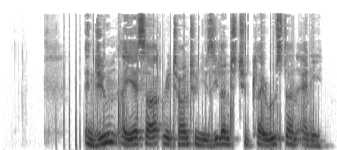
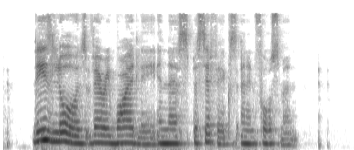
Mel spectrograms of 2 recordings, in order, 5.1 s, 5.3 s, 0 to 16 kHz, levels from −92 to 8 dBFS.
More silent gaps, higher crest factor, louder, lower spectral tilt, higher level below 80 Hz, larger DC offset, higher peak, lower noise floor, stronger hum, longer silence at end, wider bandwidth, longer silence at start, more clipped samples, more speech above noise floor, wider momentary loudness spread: neither; about the same, 16 dB vs 20 dB; first, -15 LUFS vs -22 LUFS; second, -4 dB/octave vs -6 dB/octave; first, -50 dBFS vs -58 dBFS; neither; first, 0 dBFS vs -4 dBFS; second, -65 dBFS vs -69 dBFS; neither; second, 0.25 s vs 0.9 s; about the same, 11.5 kHz vs 11.5 kHz; first, 1.25 s vs 0.5 s; neither; about the same, 50 dB vs 48 dB; second, 8 LU vs 15 LU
